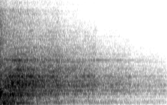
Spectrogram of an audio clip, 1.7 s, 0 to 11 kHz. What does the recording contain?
Instrument samples > Percussion
• digitally low-pitched crash: 16" (inches) Sabian HHX Evolution Crash • attack 1 octave lower and attenuated the 16" (inches) Sabian HHX Evolution Crash stepped fade out Many times I use stepped fade out. Neuroscientifically it's good because it gives better perceived informational chunks.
